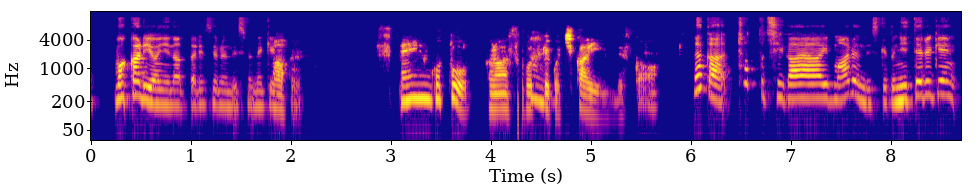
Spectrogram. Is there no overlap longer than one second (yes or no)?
yes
